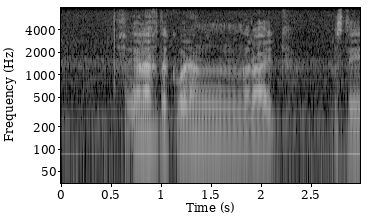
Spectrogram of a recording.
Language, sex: Afrikaans, male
